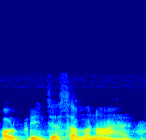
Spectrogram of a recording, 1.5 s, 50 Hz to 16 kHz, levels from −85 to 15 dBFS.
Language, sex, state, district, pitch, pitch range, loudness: Hindi, male, Jharkhand, Deoghar, 105 Hz, 105-110 Hz, -18 LUFS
